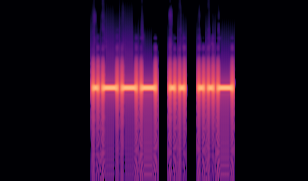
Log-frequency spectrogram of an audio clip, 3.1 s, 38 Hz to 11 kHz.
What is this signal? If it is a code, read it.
Morse code, heard as a keyed tone, about 25 wpm, 700 Hz. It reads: JIU
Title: Three Challenging Letter-Number Combinations 25wpm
